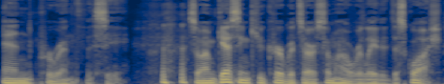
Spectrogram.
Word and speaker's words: cucurbits: Tiffany has posted this question on Facebook, and the word she's used is spelled C-U-C-U-R-B-I-T-S.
